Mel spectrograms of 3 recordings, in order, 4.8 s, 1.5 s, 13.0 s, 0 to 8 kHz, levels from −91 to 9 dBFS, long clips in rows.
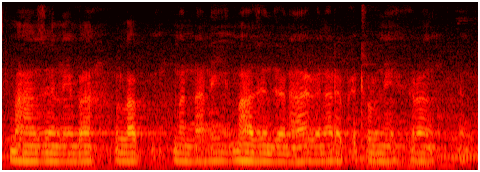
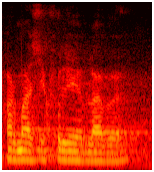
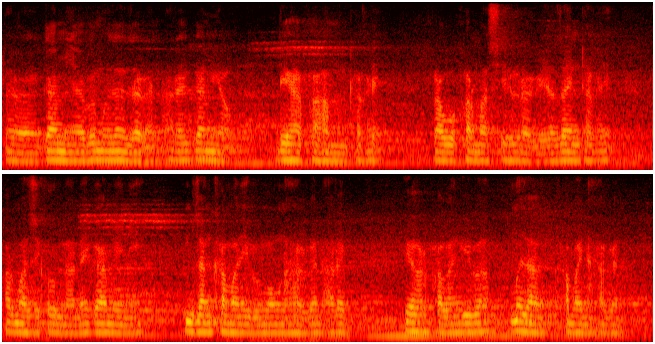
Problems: low volume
